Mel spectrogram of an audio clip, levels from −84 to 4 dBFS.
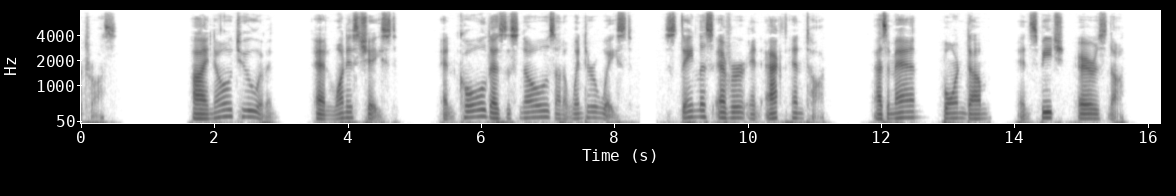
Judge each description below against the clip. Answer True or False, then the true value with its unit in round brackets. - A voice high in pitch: False (140 Hz)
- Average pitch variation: True (3.4 semitones)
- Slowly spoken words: True (125 wpm)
